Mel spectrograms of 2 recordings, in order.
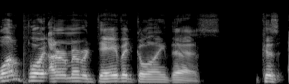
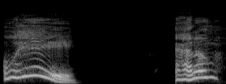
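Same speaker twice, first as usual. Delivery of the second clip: high, soft startled greeting; surprised high greeting; 13 semitones higher, 5 dB quieter, much slower than usual. Retold or imitated. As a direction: act caught off guard and nervous. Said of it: "And I go".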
